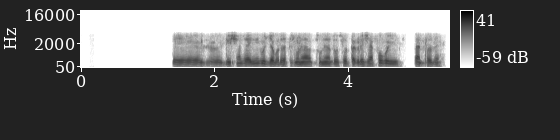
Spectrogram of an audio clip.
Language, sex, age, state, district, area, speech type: Dogri, male, 60+, Jammu and Kashmir, Reasi, rural, conversation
